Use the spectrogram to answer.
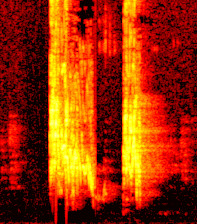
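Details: Two loud, scratchy squawks from a domestic budgerigar, the first longer and dropping in pitch, the second shorter, about three quarters of a second apart.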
